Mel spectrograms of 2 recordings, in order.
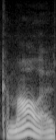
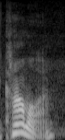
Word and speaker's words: Kamala: I was like okay instead of pronouncing it Kamala just say Kamala I'm I'm not like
